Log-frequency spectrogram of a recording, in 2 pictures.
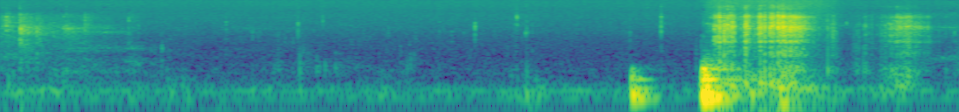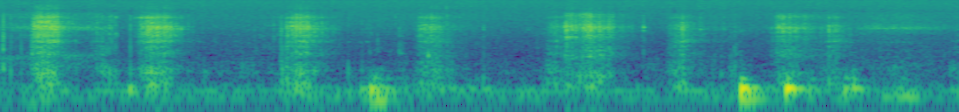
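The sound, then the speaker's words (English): After a quiet start and a faint brief sip, a loud close crunch of biting into crisps gives way to a steady run of chewing crunches, with no talking. “Right, I'm going for it. I'm going to take a sip first.”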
